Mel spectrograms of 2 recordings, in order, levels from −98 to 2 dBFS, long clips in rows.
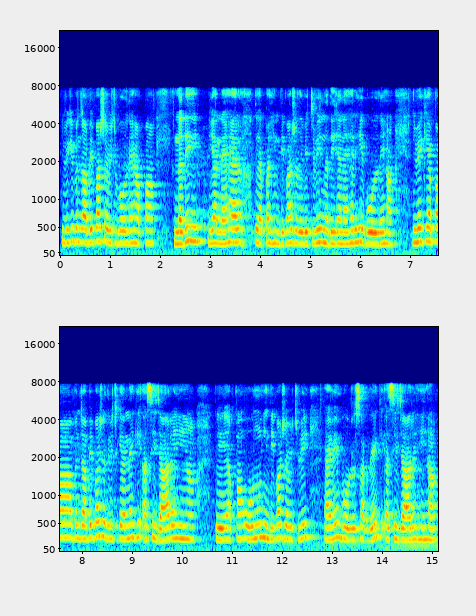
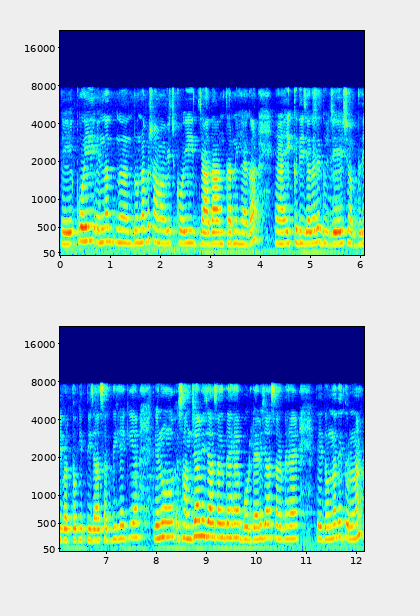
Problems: none marked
